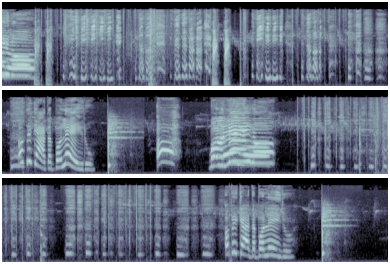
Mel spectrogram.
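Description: Young children talk with animation.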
